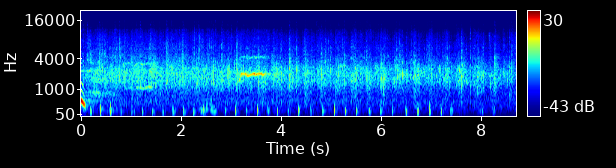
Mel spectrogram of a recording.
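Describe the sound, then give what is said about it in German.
A large church audience at ICF München applauds and cheers continuously for several seconds, the clapping fairly loud and full, with a steady rhythmic thumping pulse running underneath. “Lass uns Applaus geben all diesen Leuten.”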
